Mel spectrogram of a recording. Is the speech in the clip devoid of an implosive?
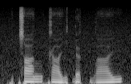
no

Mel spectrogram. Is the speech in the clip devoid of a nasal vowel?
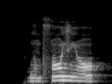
no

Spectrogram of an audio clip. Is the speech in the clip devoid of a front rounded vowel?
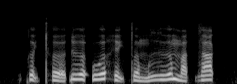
yes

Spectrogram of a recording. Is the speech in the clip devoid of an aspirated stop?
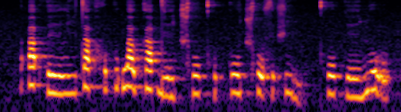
no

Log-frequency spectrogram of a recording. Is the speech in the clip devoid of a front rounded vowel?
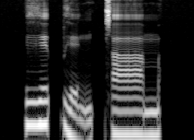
yes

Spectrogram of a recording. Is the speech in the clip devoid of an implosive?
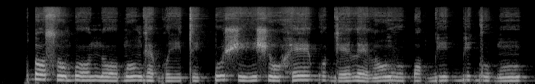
no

